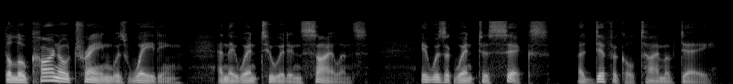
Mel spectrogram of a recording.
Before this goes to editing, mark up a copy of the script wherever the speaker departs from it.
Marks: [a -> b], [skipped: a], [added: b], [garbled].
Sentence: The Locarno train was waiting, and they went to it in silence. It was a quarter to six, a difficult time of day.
The Locarno train was waiting, and they went to it in silence. It was a [quarter -> went] to six, a difficult time of day.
